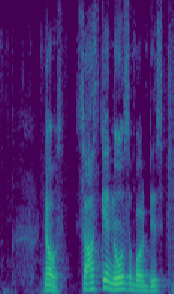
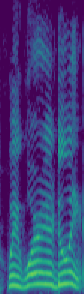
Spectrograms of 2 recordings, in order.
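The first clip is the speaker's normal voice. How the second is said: high, loud panicked yelp; scared cry; 11 semitones higher, 7 dB louder than usual. A narrator's reading. Sasuke seeing Naruto rip off his arm, panicked high cry. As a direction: cry out in alarm, pitched way up. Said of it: "completely scared".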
